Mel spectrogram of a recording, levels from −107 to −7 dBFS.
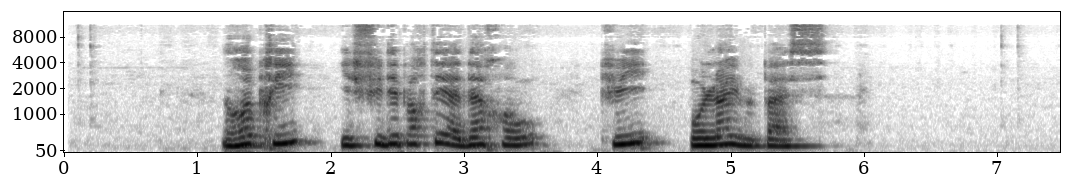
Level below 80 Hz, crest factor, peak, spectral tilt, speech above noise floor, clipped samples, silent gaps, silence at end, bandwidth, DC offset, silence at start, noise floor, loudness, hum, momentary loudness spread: -58 dBFS; 16 dB; -4 dBFS; -7.5 dB/octave; 61 dB; under 0.1%; none; 1.8 s; 11.5 kHz; under 0.1%; 1.2 s; -78 dBFS; -18 LUFS; none; 11 LU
